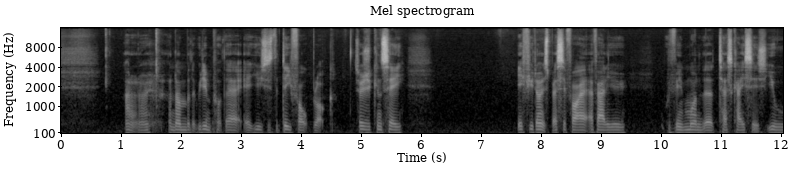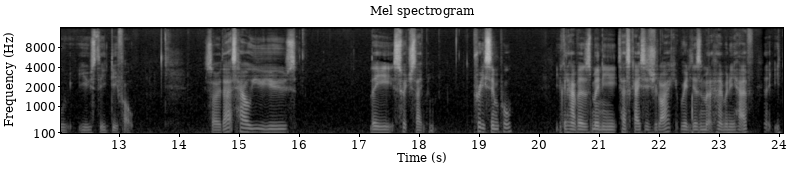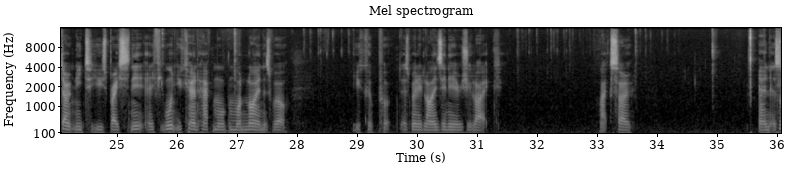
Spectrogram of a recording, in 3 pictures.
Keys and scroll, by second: 1.6 Return, 15.3 super+Tab, 27.0 Return, 29.7 shift+(, 30.1 shift+", 34.1 Right.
